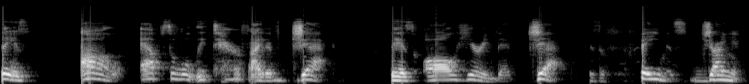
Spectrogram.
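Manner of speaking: ordinary delivery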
